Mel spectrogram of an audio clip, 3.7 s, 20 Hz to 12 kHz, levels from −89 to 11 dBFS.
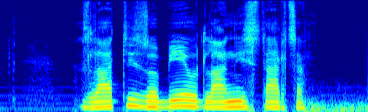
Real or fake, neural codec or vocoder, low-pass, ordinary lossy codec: real; none; none; none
